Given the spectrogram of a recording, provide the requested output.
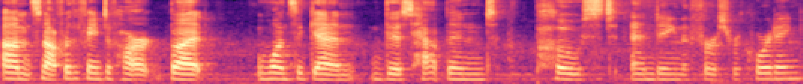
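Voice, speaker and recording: Noticeable background noise behind a woman at a medium pitch, fairly slow, in a flat monotone. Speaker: podcast co-host. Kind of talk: casual chat. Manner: theatrical, puts on voices.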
